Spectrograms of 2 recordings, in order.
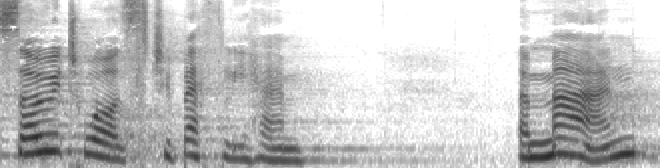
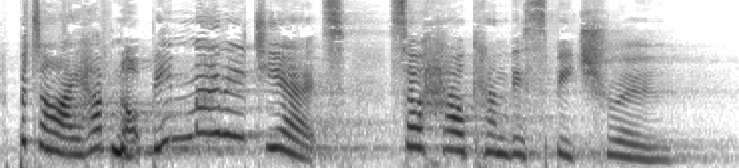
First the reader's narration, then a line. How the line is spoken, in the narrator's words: Mary replied in an astounded voice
